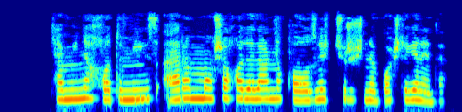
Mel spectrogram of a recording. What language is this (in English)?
Uzbek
